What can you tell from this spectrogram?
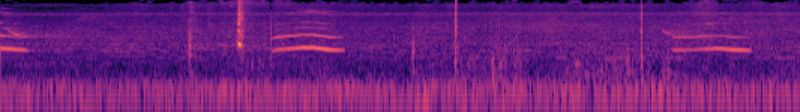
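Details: Cries of baby monkey Briar wanting milk: two clear, slightly arched whistles about two and a half seconds apart, with scattered ticks and clicks and a low hum beneath.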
